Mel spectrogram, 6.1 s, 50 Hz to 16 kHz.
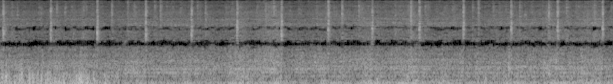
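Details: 400 Chevy, 10.5:1 compression, Lunati Voodoo 10120704 cam, Performer RPM heads, roller-tip rockers: light tick about twice a second over the V8 idle from even-bank lifters, faint at 900 rpm and pronounced at 500 rpm. Lifter adjustment checked twice; cause not found.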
